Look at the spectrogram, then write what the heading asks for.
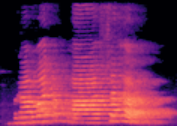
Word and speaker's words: भ्रमणभाषः: यहाँ पे आप नोटिस कर रहे हो ना, ह नहीं लिखा हुआ है, ह नहीं लिखना है यहाँ पे, केवल प्रोनाउंस करना है ये विसर्ग को ह की तरह।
